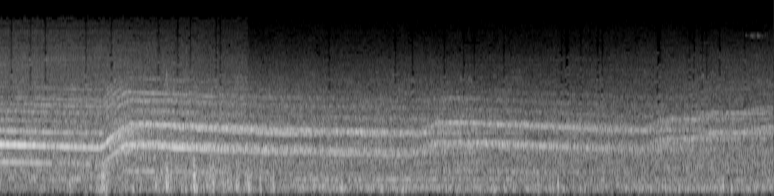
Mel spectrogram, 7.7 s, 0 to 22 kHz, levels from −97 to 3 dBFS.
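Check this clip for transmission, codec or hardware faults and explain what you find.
One fault is present. De-emphasis applied wrongly, from 2.49 s to the end: a treble cut slopes smoothly downward, about 8 dB lower at 10 kHz than 1 kHz, leaving the audio dull and muffled.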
